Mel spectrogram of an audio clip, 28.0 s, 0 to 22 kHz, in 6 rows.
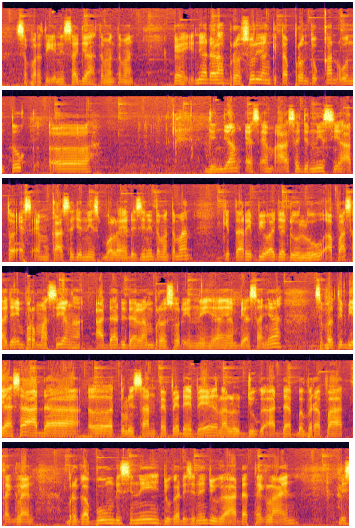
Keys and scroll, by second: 6.6 z.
